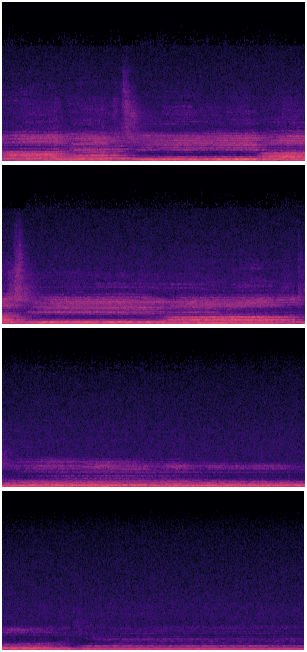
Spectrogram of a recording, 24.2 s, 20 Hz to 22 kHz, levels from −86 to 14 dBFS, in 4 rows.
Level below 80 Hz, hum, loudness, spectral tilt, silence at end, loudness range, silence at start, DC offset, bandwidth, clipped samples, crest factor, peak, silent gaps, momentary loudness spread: -46 dBFS; none; -27 LUFS; -6 dB/octave; 0 s; 8 LU; 0 s; under 0.1%; 17.5 kHz; under 0.1%; 16 dB; -12 dBFS; none; 10 LU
